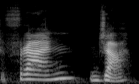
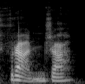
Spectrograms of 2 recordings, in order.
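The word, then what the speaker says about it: frangia: fran, starting like fringe, franja, franja. Nearly sounds like fringe, so it's closer to the British way. This is franja. G-I-A sounds like ja, franja.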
